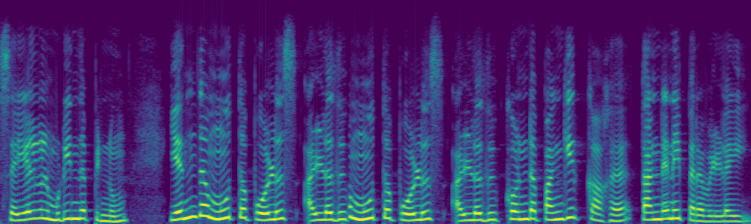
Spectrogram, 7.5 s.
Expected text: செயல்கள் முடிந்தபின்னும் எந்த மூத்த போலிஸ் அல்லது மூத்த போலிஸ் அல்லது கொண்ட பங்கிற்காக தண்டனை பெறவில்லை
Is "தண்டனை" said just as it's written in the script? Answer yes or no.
yes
